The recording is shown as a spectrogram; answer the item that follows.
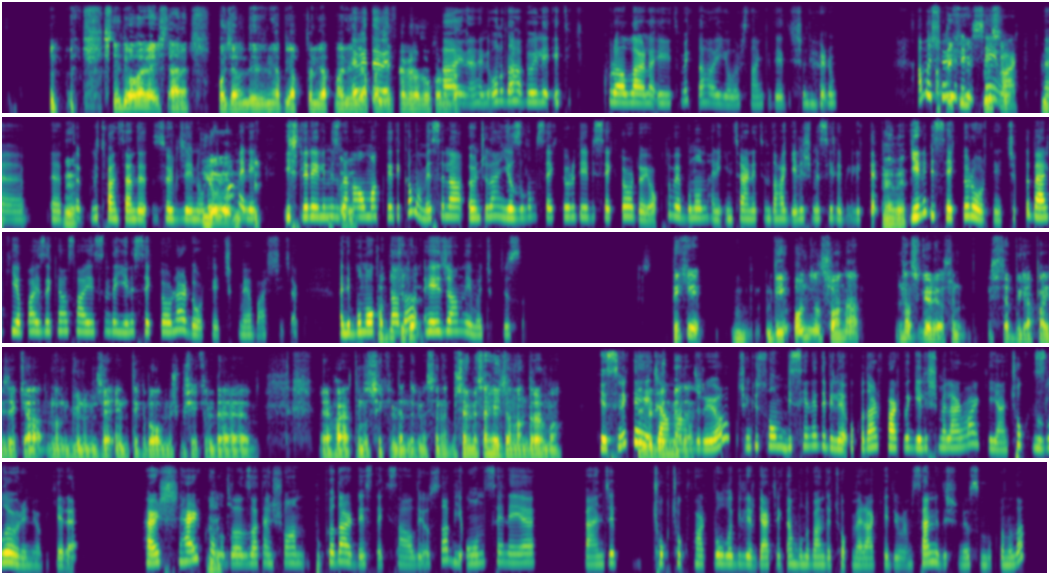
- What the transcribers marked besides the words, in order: other background noise; chuckle; tapping; laughing while speaking: "düşünüyorum"
- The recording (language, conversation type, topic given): Turkish, unstructured, Yapay zeka geleceğimizi nasıl şekillendirecek?
- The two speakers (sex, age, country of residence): female, 35-39, United States; male, 30-34, Greece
